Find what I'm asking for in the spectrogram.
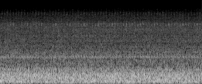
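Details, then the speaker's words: Salvage-auction truck at a Copart yard, AC compressor not running: steady, even low rumble at idle, nice and quiet, no knocks, ticks or misses; normal idle. "a good looking truck guys i really like this i really like this it's nice and quiet"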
